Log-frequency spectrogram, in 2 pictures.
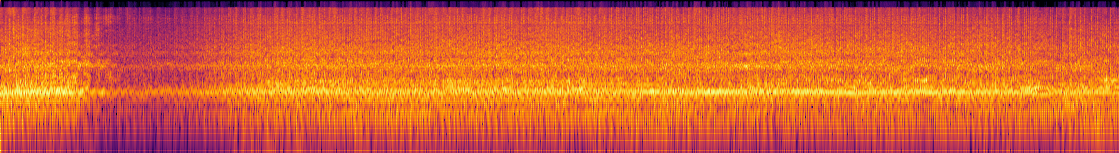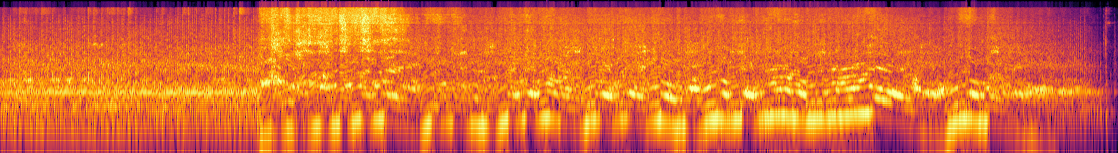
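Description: Chainsaw engine low on fuel, fitted with a muffler deflector mod, droning loudly at a steady pitch, then surging into ragged, wavering revs that fail to climb cleanly.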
